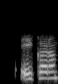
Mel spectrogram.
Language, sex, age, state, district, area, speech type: Sanskrit, female, 18-30, Karnataka, Belgaum, rural, conversation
